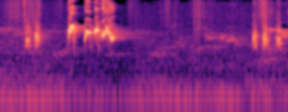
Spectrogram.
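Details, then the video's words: Red-whiskered bulbul female singing, used to stimulate males, kept as a caged bird: short bright warbled phrases around the upper-middle range, a quick four-note burst after a brief note, then two more notes near the end, faint low hum beneath. "Tiếng chim chào mào yếu lửa hót không đè"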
